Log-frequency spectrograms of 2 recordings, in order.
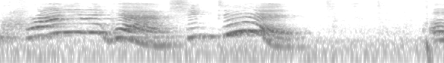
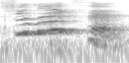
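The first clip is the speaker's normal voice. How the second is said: high, fast and proud; pleased Daniel; 12 semitones higher, faster than usual. Acted. Brother proudly showing mom the baby calmed, high and fast. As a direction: rattle it off, a delighted little boy. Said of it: "And Daniel says".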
